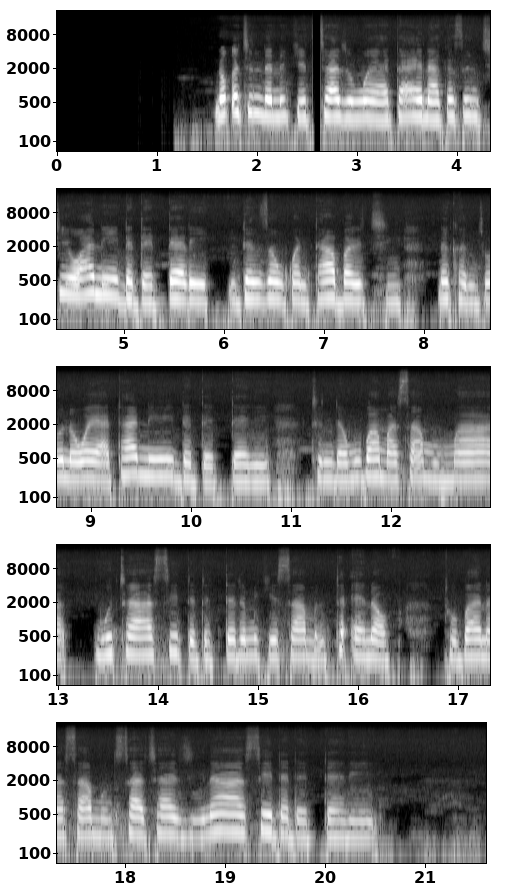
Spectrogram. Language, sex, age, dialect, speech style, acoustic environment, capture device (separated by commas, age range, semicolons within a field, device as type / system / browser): Hausa, female, 25-34, Nigeria - Kano, happy, construction, mobile / Linux / Chrome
